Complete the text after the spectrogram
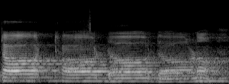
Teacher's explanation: તમે ઉપર જીભ અડાડીને વાળવી પડે છે એટલે એને મૂર્ધન્ય કહેવાય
